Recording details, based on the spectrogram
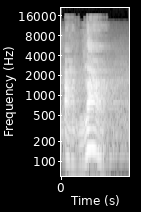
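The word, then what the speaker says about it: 阿 拉 (الله): 那这个附带讲，有人会说那个回教徒是那个信阿拉，我后来听到我有一个姐妹去科威特留学，她会阿拉伯语，她回来说传道那个有时候是我们的误会，她其实那个阿拉那是阿拉伯语的发音是阿拉，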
